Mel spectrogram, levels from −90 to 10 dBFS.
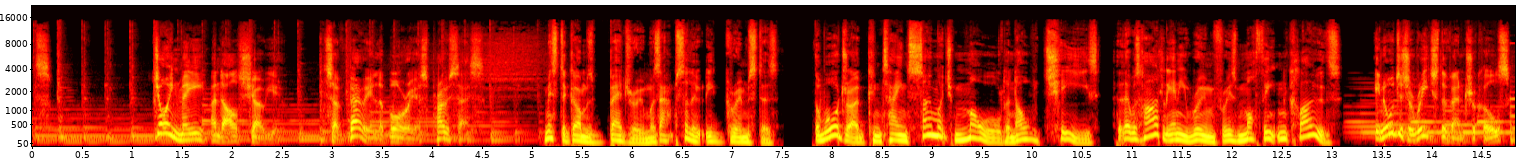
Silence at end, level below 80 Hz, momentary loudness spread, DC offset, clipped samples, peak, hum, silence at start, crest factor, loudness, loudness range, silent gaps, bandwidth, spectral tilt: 0 s; -32 dBFS; 13 LU; under 0.1%; under 0.1%; -4 dBFS; none; 0 s; 14 dB; -18 LUFS; 4 LU; 7.52-7.79 s, 10.69-10.80 s; 16 kHz; -5 dB/octave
